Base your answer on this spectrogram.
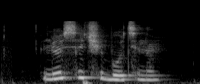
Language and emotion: Russian, neutral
